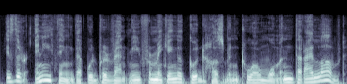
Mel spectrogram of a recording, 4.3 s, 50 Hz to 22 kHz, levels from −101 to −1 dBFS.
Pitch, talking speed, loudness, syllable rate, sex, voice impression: 110 Hz, 250 wpm, -16 LUFS, 6.4 syllables/s, male, masculine, slightly old, powerful, slightly soft, slightly muffled, slightly halting, sincere, mature, friendly, wild, kind, modest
